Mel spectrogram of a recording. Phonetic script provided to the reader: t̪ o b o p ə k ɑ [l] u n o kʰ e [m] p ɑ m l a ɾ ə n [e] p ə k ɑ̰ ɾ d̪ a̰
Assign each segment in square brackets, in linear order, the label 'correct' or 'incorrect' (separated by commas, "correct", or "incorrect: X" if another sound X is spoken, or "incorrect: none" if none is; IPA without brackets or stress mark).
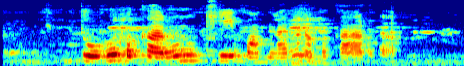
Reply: incorrect: ɾ, incorrect: none, incorrect: a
